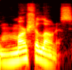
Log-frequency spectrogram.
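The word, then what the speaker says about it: Marčiulionis: So Marshallonis is how I've been told to pronounce it.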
